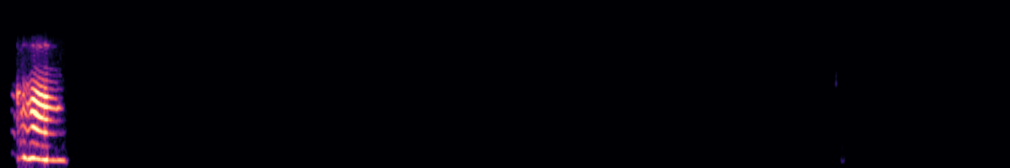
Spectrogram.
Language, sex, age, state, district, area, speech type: Dogri, female, 18-30, Jammu and Kashmir, Reasi, rural, conversation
